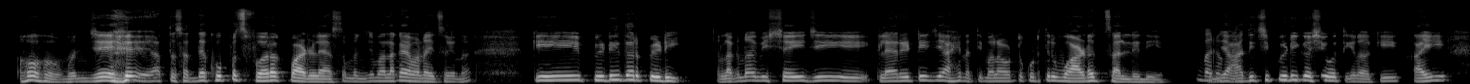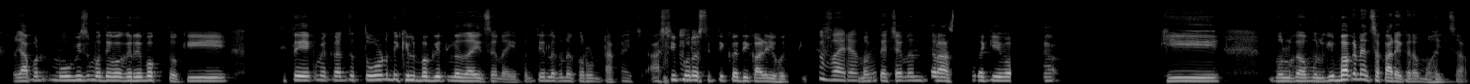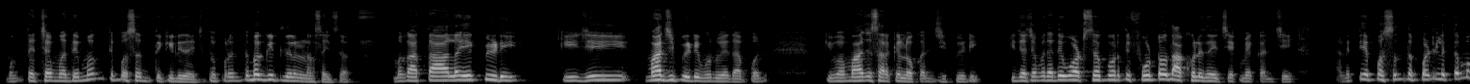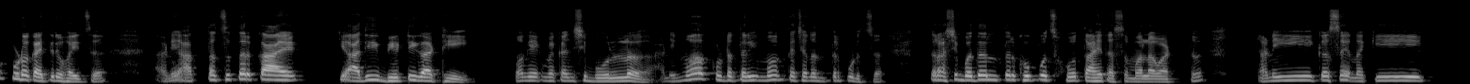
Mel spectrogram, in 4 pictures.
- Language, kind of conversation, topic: Marathi, podcast, लग्नाविषयी पिढ्यांमधील अपेक्षा कशा बदलल्या आहेत?
- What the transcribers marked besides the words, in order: laughing while speaking: "म्हणजे"; in English: "क्लॅरिटी"; unintelligible speech; laughing while speaking: "बरोबर"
